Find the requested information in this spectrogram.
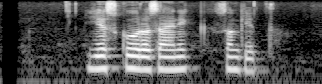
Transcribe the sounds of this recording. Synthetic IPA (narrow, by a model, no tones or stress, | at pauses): jeskoɾʌsajniksʌŋket̪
